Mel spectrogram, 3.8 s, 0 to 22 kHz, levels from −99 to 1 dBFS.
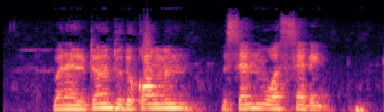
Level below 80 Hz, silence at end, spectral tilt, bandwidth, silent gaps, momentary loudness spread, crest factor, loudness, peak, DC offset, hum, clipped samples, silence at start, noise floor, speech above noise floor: -40 dBFS; 0.2 s; -7 dB/octave; 11 kHz; none; 16 LU; 14 dB; -13 LUFS; 0 dBFS; under 0.1%; none; under 0.1%; 0.55 s; -52 dBFS; 40 dB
